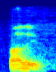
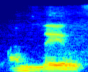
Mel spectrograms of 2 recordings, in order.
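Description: First: It is said coldly, without feeling. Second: It is said warmly, with feeling.

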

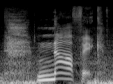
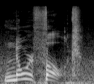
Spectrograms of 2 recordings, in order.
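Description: First: The first syllable is nah, without an r. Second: It is said as spelled, ending in folk. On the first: Older locals say it this way. "Some of the old-timers even pronounce it Nafik. N-A-H-F-I-K" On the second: Hardly anyone local says it this way. "almost nobody around here says Norfolk"

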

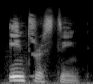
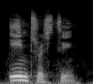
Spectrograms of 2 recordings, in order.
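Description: The two takes are said the same way.

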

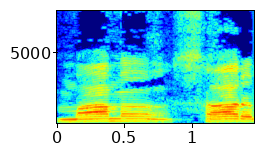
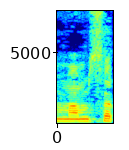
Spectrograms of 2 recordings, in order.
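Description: First: The two words are said separately. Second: The two words are run together as one. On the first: The speaker calls it right. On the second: The speaker calls it wrong.

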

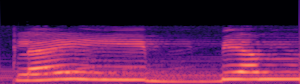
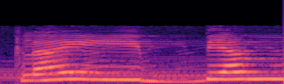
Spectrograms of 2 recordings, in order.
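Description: Both takes have the same delivery.

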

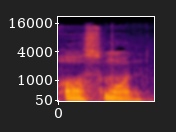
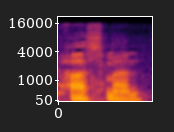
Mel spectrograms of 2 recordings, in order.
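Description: First: The word is said with Iranian Persian pronunciation. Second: The word is said with Pakistani Urdu pronunciation. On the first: This is how the word is said in Iran. "in Iran, ... They say Osman" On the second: This is how the word is said in Pakistan. "whereas in Pakistan, they would say Asman"

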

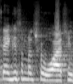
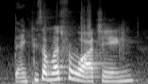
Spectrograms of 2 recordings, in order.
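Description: First: The sentence is said at a fast pace. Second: The sentence is said at a slower pace. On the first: The speaker calls it wrong. "people be telling me I need to slow down" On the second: The speaker calls it right. "I'm gonna try to say that slower"

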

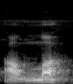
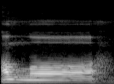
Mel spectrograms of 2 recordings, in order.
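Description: First: The vowel after the double L is short. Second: The vowel after the double L is long. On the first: It no longer counts as the divine name. The speaker calls it wrong. "അവിടെ മദ് ചെയ്യാതെ പറഞ്ഞാൽ ജലാലത്തിൻ്റെ ഇസ്മ ആകുന്നില്ല" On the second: It counts as the divine name. The speaker calls it right. "അല്ലാഹ് എന്ന് പറയണം"

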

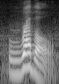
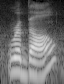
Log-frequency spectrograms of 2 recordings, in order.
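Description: First: The stress is on the first syllable. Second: The stress is on the second syllable. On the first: It is the noun, meaning a person who resists control. "And as a noun, you can be a 반항아" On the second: It is the verb, meaning to resist control. "Verb form once again, that is to rebel, as I said. The stress goes on the second syllable"

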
